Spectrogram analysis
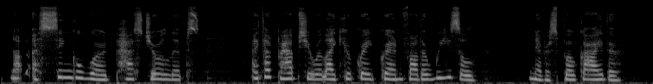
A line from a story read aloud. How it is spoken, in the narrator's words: sighed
